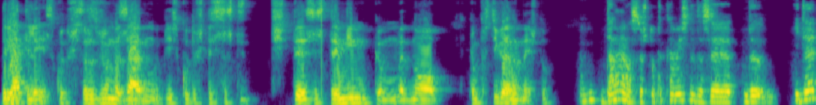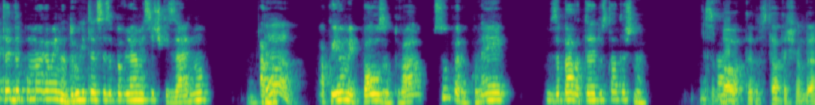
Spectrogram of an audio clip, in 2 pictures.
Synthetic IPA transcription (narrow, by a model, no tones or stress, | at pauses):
pɾijat̪ɛlʲiskʊit̪ʊ̥ʃt̪ɛ̥sɛɾɐzvivɐmɛzaɛd̪noiskʊit̪ʊʃt̪ɛsɛ | ʃt̪ɛsɛst̪ɾɛmimkəmɛd̪nɔ | kɐmpo̥st̪iɡənɛnɐnɛ̰ʃt̪o | ɐmid̪asɤʃt̪ot̪ɐkamislʲɛd̪ɐsɛd̪ɐ | id̪ɛjət̪əɛd̪ɐpomaɡəmɛinɐd̪ɾuɡ̟it̪ɛd̪ɐsɛzɐbɐvlʲavɐmɛsit͡ʃkizaɛd̪no | dɐkao | ɐkoimɐmɛipɔlˠzət̪ːovasupɛɾɐkonɛ | zɐbavət̪əɛd̪ost̪at̪ət͡ʃnə | zɐbavət̪əɛd̪ost̪at̪ət͡ʃnəd̪a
